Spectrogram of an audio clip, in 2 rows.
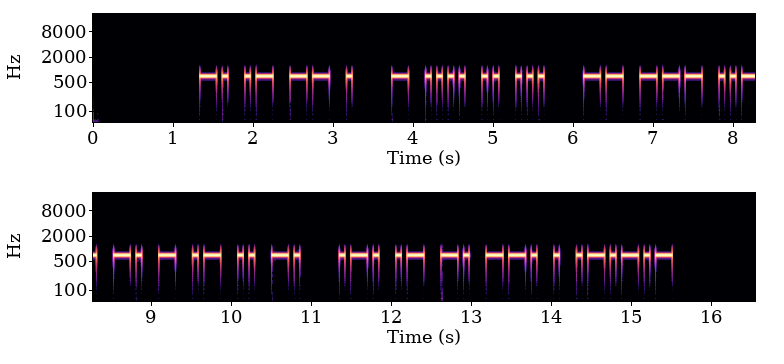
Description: Morse code, heard as a keyed tone, about 17 wpm, 700 Hz. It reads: NAME THIS MOUNTAIN RANGE.
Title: Sentences from Top 1000 Words - Review Part 4 - 17wpm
